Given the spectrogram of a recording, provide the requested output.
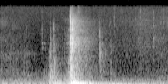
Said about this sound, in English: And I hear like, go ahead and open that door.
